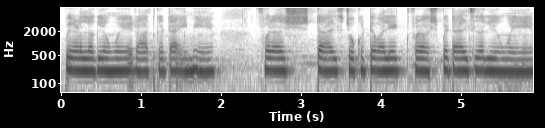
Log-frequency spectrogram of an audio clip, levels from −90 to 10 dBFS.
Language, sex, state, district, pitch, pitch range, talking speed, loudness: Hindi, female, Bihar, Gopalganj, 210 Hz, 205-210 Hz, 180 wpm, -27 LUFS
